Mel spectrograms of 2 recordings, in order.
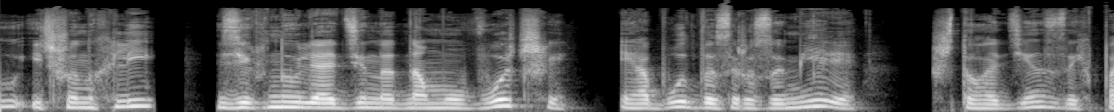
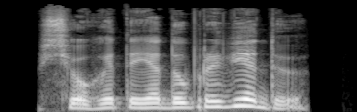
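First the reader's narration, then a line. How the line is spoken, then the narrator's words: Calm. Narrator (Belarusian): спакойна сказаў Чунг-лі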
